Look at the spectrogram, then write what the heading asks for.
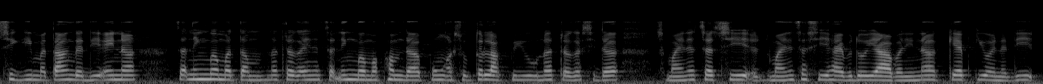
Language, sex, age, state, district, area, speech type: Manipuri, female, 30-45, Manipur, Imphal West, urban, spontaneous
